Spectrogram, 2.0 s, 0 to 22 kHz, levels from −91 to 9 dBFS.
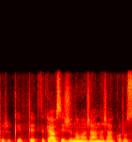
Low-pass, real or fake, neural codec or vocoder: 10.8 kHz; fake; codec, 24 kHz, 0.9 kbps, DualCodec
